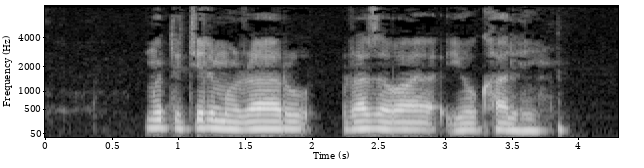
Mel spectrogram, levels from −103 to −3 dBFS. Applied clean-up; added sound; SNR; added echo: none; none; none; none.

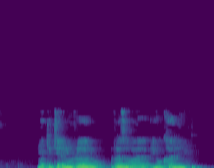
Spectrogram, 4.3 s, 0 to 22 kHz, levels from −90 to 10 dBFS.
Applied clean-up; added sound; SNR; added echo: none; none; none; reverberation time 0.5 s.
